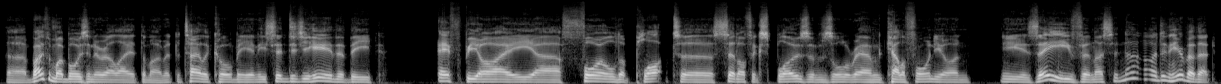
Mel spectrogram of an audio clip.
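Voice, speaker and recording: A man hosts a casual chat show, bantering and cutting in with quips. His voice sits at an ordinary middle pitch. The sound is close and dry, with no room around it. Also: moderate pace, no room sound. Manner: joking, talks over his co-host. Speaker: podcast host.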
